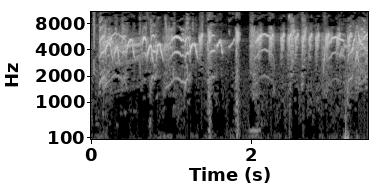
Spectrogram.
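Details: Lure recording of assorted sunbirds: continuous high, tinny chirping and rapid trilled twitters, with a brief dip midway.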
